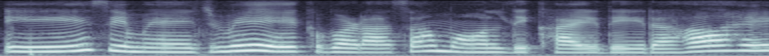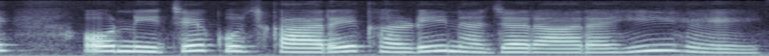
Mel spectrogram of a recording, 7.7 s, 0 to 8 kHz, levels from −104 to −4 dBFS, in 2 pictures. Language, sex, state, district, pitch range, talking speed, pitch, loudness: Hindi, female, Rajasthan, Jaipur, 215-270 Hz, 155 wpm, 245 Hz, -17 LUFS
